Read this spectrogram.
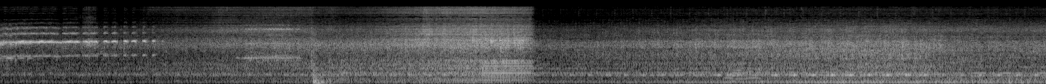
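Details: BMW E71 with N55 petrol engine running with a hissy, high-pitched whistle that swells into a rushing hiss, then drops away; unidentified abnormal engine noise.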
